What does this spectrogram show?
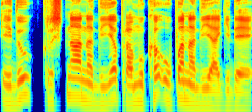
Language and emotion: Kannada, neutral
